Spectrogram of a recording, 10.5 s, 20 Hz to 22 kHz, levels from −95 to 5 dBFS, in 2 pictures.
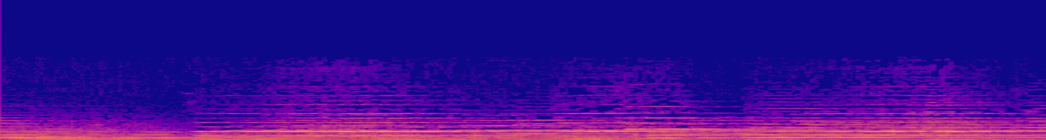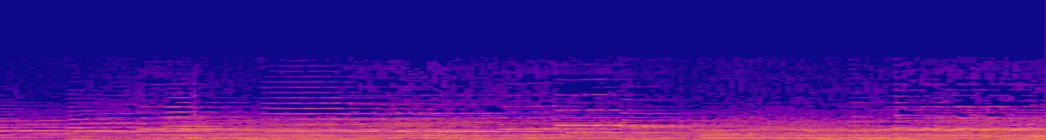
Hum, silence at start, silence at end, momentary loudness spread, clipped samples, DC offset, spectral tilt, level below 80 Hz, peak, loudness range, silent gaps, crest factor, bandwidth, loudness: none; 0 s; 0 s; 9 LU; under 0.1%; under 0.1%; -5.5 dB/octave; -46 dBFS; -12 dBFS; 1 LU; none; 14 dB; 12 kHz; -26 LUFS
